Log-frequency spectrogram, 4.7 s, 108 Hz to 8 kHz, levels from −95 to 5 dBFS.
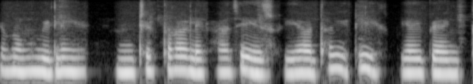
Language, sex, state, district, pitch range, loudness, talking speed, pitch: Bengali, female, West Bengal, Jalpaiguri, 195-215 Hz, -14 LUFS, 150 wpm, 205 Hz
